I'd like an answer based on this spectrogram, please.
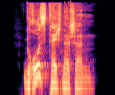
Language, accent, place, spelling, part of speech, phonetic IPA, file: German, Germany, Berlin, großtechnischen, adjective, [ˈɡʁoːsˌtɛçnɪʃn̩], De-großtechnischen.ogg
- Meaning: inflection of großtechnisch: 1. strong genitive masculine/neuter singular 2. weak/mixed genitive/dative all-gender singular 3. strong/weak/mixed accusative masculine singular 4. strong dative plural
